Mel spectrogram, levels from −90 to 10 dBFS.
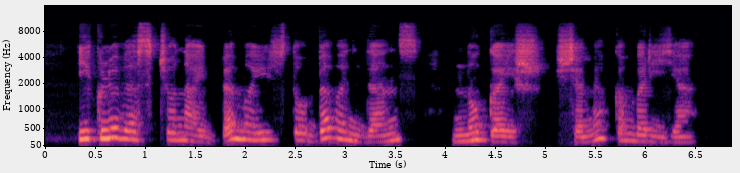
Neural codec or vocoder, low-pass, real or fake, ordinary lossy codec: none; 9.9 kHz; real; Opus, 64 kbps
